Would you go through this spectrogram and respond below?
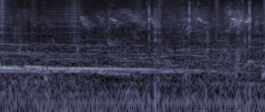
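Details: Wolves at a wildlife rescue and rehabilitation centre give a long, steady howl that slowly sinks in pitch.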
